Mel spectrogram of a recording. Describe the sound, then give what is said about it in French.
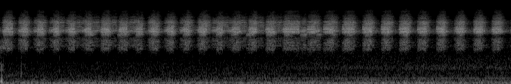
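Cicadas in Provence chirp in a loud, steady pulsing drone, the shrill buzz rising and falling in a quick regular rhythm throughout, with no voices. “…”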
